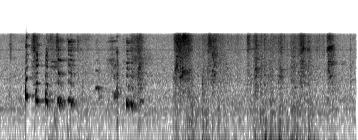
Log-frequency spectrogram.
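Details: A Boston Terrier puppy, playfully wrestling with an orange tabby cat on a bed, gives a quick cluster of high, whiny yips, followed by scuffling and rustling.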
